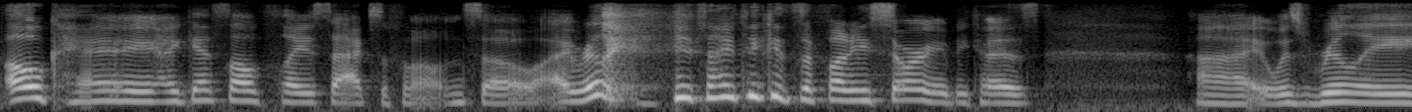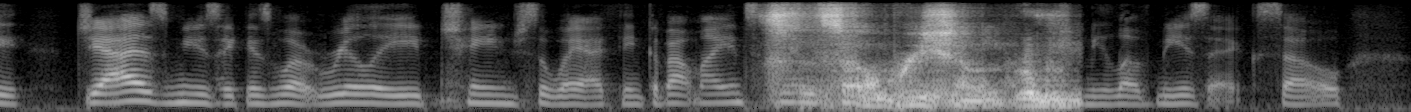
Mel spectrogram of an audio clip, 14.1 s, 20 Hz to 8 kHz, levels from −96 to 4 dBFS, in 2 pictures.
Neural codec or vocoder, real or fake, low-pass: codec, 16 kHz, 0.8 kbps, ZipCodec; fake; 7.2 kHz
